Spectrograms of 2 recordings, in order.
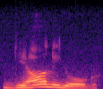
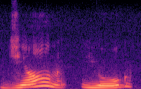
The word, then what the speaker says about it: Jnana Yog: The word is often pronounced as Gan Yog. In fact, that is the most popular way it's pronounced. The correct pronunciation would be Jan Yog.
